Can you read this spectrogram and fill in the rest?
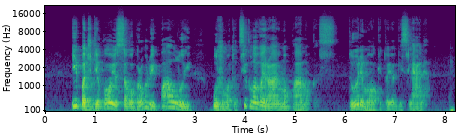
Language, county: Lithuanian, Tauragė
